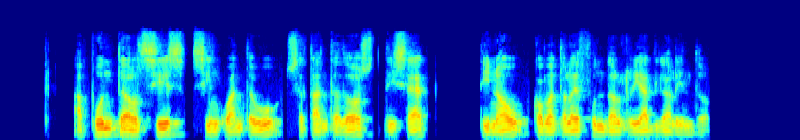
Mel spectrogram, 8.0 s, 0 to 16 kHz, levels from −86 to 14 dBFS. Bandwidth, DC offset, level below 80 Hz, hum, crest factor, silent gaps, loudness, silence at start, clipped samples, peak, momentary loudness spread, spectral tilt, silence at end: 7.8 kHz; under 0.1%; -54 dBFS; none; 18 dB; 4.39-4.80 s; -19 LUFS; 0.75 s; under 0.1%; -2 dBFS; 11 LU; -6 dB/octave; 0.95 s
